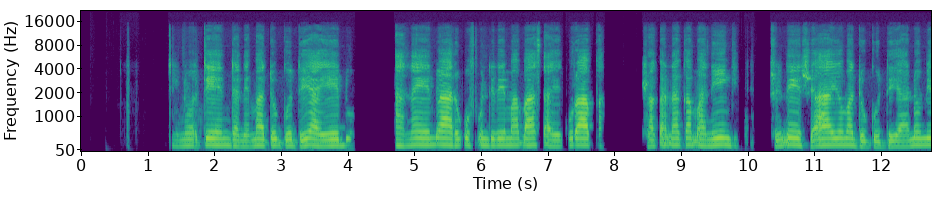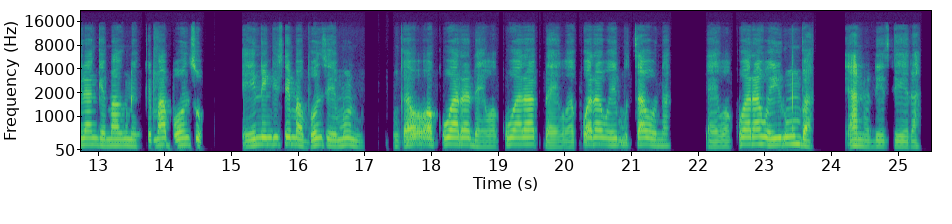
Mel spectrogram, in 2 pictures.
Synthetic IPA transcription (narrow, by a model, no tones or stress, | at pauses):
tino̞te̞ndane̞madʱo̞ɡʱo̞dʱejaje̞ɗu | anae̞ɗuaɾikufundiremaɓasa̰je̞kuɾapa | ʐ̥aka̰nakamaniŋɡi | ʐ̥ine̞ʐiajo̞madʱo̞ɡʱo̞dʱe̞jaːno̞miɾaŋɡeŋɡemabʱo̞nzo̞ | eineŋɡise̞mabʱo̞nzoje̞mun̤u | ŋɡa̰a̰wakuwaɾaɗaiwakuwaɾaɗaiwakuwaɾawe̞imut͡saona | ɗaiwakuwaɾawe̞irumba | ja̰no̞ɗe̞t͡se̞ːɾa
